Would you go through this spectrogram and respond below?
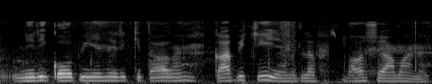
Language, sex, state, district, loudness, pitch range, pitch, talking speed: Bundeli, male, Uttar Pradesh, Budaun, -30 LUFS, 150-175 Hz, 165 Hz, 180 wpm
